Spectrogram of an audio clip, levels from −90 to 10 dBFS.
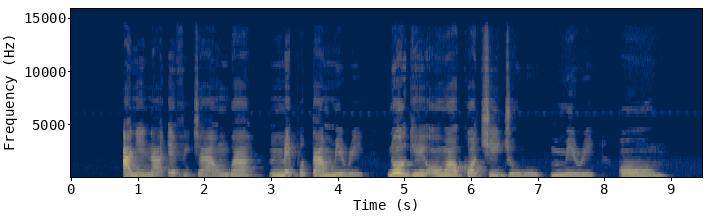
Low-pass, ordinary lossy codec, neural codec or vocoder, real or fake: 14.4 kHz; none; none; real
